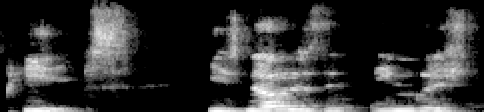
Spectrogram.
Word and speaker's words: Pepys: Even though his name looks like Pepys, it is pronounced Pepys.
